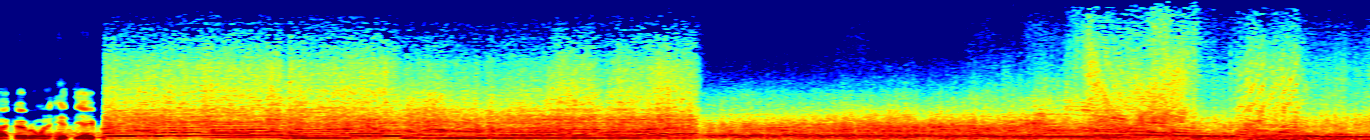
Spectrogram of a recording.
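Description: A race car engine roars at high speed, its pitch shifting as it changes gear.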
